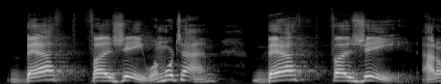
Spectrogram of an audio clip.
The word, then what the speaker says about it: Bethphage: And when they drew nigh unto Jerusalem and were come to Bethphage, I've always mispronounced that, but I've learned the proper way to say it now.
